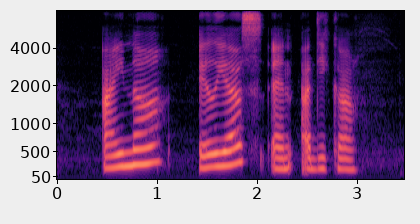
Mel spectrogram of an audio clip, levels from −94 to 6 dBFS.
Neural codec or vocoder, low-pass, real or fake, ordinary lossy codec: none; none; real; none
